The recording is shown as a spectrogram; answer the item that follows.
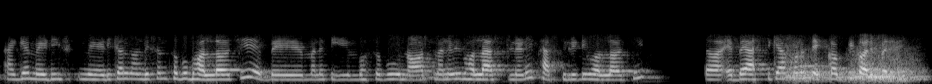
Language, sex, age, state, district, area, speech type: Odia, female, 18-30, Odisha, Puri, urban, conversation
